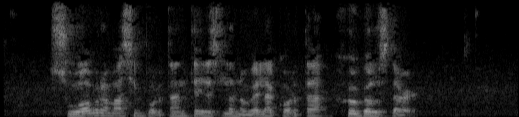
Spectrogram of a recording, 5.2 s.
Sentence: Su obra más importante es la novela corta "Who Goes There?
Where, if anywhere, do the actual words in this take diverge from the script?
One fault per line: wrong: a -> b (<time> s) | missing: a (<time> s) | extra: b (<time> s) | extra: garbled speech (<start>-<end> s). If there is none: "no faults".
no faults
